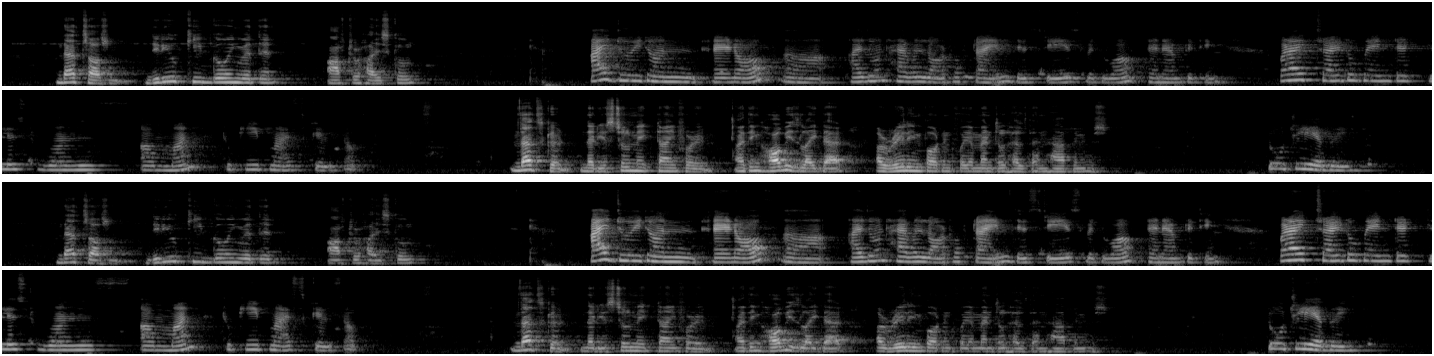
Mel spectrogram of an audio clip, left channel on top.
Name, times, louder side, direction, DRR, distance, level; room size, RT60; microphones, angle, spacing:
voice 1, 0.5-2.8 3.3-4.1 9.6-9.7 19.4-25.3, left 4 dB, 70° left, 0.7 m, -29 dB
voice 2, 5.9-15.3 15.7-16.2 16.5-17.9 27.0-28.0, right 4 dB, 30° right, 0.5 m, -31 dB
24.0 x 10.0 x 4.5 m
head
